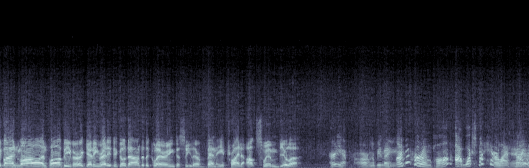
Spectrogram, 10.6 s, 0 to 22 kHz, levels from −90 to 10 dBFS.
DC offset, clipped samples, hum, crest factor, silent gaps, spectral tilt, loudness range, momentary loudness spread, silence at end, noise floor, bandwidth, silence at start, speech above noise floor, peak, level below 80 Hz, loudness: under 0.1%; under 0.1%; none; 14 dB; none; -3.5 dB/octave; 6 LU; 10 LU; 0 s; -49 dBFS; 11.5 kHz; 0 s; 34 dB; -2 dBFS; -60 dBFS; -15 LUFS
